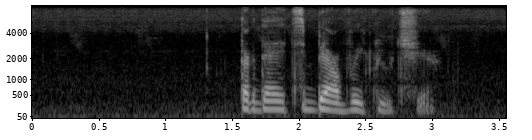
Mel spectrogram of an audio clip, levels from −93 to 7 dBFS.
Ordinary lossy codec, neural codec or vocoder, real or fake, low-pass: none; none; real; none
